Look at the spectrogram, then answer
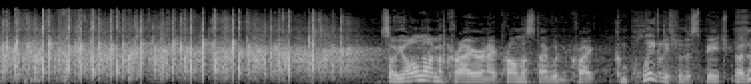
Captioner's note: applause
